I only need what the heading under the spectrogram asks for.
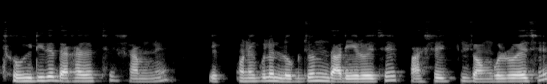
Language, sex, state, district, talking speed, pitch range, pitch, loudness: Bengali, male, West Bengal, North 24 Parganas, 130 wpm, 140-165 Hz, 150 Hz, -16 LUFS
